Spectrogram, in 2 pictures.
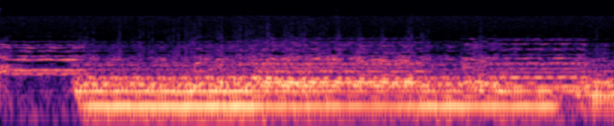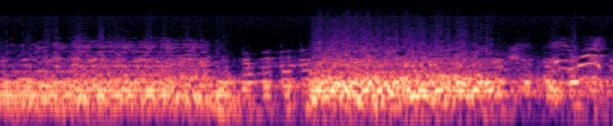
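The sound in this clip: A blasting charge explodes, overloaded enough to damage a foundation, and gives a deep, drawn-out booming rumble that sustains for seconds. A sharper burst of crackling noise comes late in the sound.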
